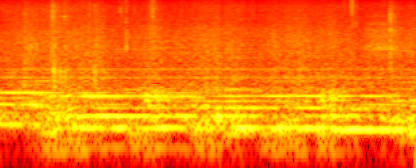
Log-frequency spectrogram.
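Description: Background music of slow, sustained low chords, the held notes shifting every second or so.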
